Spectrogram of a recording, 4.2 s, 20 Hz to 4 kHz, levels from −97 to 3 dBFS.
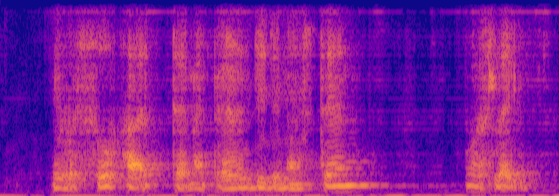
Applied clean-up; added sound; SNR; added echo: neural separator model SepFormer DNS4.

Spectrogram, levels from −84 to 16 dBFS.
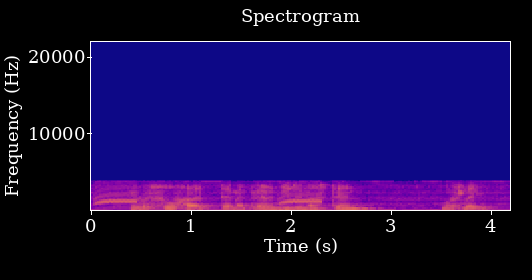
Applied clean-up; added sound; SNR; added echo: none; Alarm; 6 dB; reverberation time 0.6 s.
